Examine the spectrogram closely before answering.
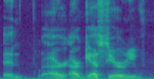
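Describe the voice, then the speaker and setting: A man hosting a talk radio show, speaking conversationally in a halting, earnest way. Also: low-pitched, level tone, a bit bright, slight background noise.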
